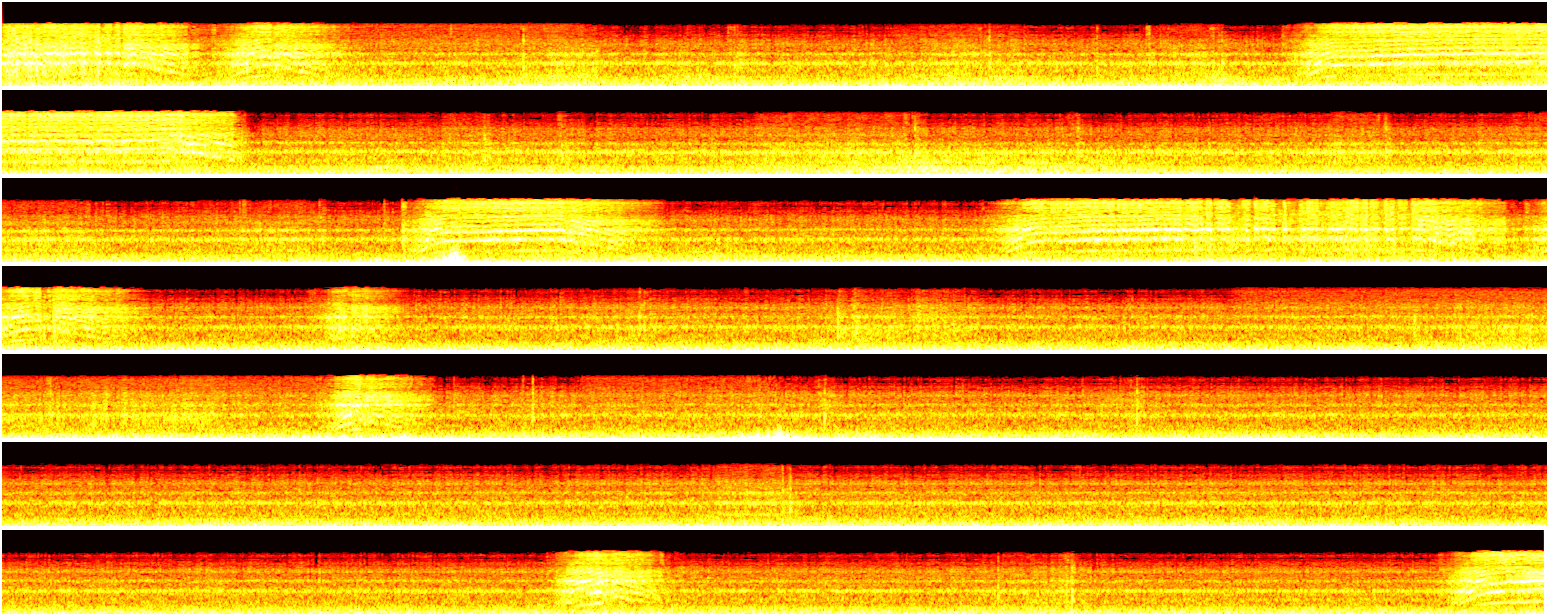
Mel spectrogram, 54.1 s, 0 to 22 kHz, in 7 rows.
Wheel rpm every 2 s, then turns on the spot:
70, 10, 0, 110, 50, 0, 0, 10, 50, 30, 120, 60, 0, 10, 0, 20, 10, 0, 0, 0, 0, 0, 0, 0, 10, 10, 20.
8-10 14-16 30-32 48-54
